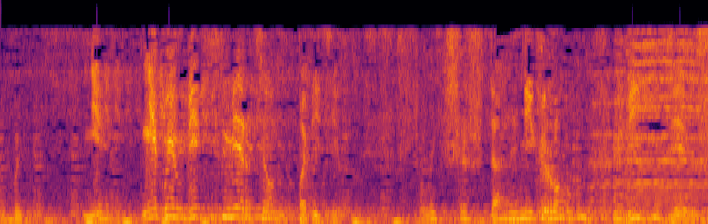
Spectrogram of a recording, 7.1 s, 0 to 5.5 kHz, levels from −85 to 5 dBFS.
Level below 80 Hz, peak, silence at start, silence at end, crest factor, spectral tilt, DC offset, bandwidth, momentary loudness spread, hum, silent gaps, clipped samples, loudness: -38 dBFS; 0 dBFS; 0 s; 0 s; 16 dB; -7 dB/octave; under 0.1%; 5 kHz; 11 LU; none; none; under 0.1%; -14 LUFS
